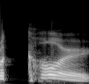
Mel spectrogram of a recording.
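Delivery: record with -cord stressed loud and clear. Explaining weak and strong syllables: stress on second syllable of record. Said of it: "Chord is pronounced loud and clear".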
